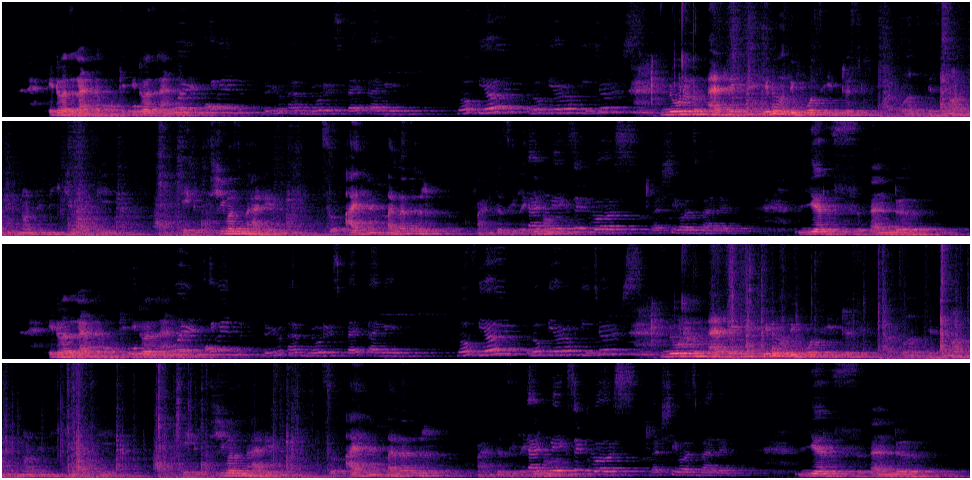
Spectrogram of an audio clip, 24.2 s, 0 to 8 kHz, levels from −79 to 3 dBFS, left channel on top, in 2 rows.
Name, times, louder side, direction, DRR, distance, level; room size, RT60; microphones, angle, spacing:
voice 1, 0.3-2.3 7.8-13.6 14.3-15.8 16.2-17.7 18.0-19.0 21.6-23.6, left 1 dB, 25° left, 3 dB, 0.8 m, -30 dB
voice 2, 1.3-5.1 5.7-8.0 18.6-21.3, right 1 dB, 25° right, 4 dB, 0.5 m, -36 dB
sound 1, 8.2-17.5, right 1 dB, 70° right, 1.0 m, -40 dB
7.8 x 4.5 x 4.6 m, 1.5 s
head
